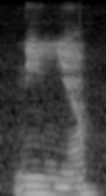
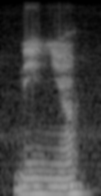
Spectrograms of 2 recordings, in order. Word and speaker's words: niño: no con valor fonémico esto se escribe en castellano como lo voy a dibujar como la en la n con el til encima con el sombrerito como le decimos acá por lo menos le decimos así en la escuela y esto por ejemplo se encuentra en la palabra niño niño o eh añorar luego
